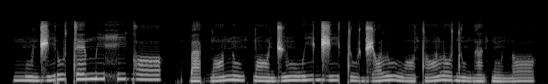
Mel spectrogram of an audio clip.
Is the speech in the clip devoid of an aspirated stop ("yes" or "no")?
yes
